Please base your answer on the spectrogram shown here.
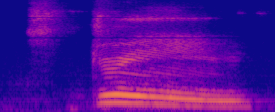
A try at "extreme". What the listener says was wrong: Don't forget your M. All right. So remember, you don't let the K out. You roll it. You glide it into the S. You let the K out. You went extreme. Don't let the I'm talking. I don't want to hear the k. Okay, it's not extreme. All right, it's you have to cut the air off right here.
